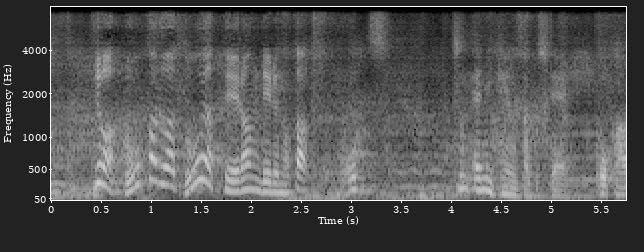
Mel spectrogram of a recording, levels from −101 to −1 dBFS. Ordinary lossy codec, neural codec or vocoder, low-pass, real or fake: none; codec, 24 kHz, 0.9 kbps, DualCodec; 7.2 kHz; fake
